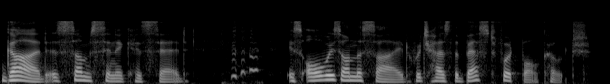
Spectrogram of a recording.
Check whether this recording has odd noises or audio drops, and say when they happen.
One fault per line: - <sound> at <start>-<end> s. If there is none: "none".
- laugh at 2.2-2.7 s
